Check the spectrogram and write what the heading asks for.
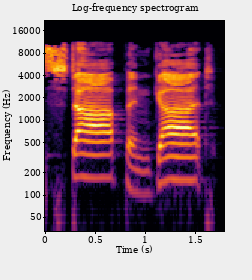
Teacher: This ah sound used in the short O, in stop and got, is used so widely in spoken English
